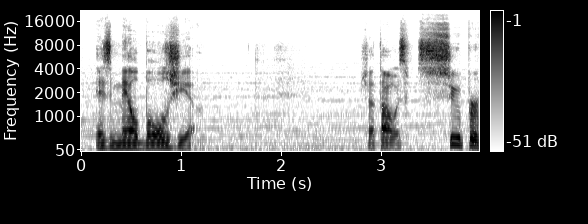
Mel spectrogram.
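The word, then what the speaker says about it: Malebolgia: It's, dude, I had to look up the pronunciation. His name is Malbolgia, which I thought was super funny, but I love the name.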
